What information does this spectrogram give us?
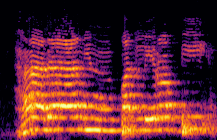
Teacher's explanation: Zal pun dibaca dal pula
